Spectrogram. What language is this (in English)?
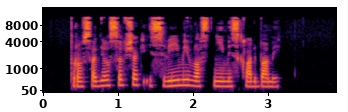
Czech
